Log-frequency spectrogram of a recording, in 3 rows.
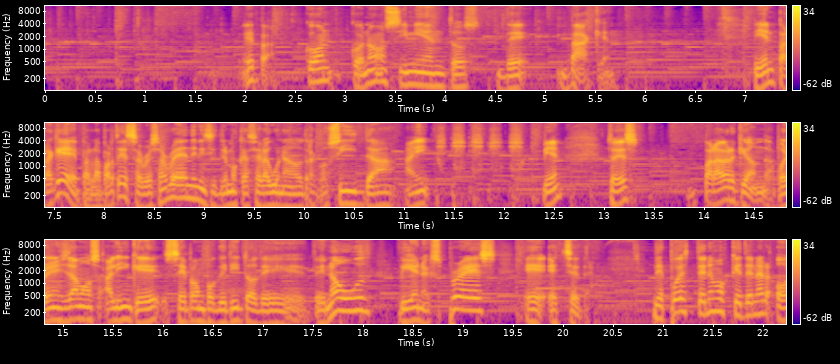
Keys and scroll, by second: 0.0-7.6 typing, 21.5-22.2 typing.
